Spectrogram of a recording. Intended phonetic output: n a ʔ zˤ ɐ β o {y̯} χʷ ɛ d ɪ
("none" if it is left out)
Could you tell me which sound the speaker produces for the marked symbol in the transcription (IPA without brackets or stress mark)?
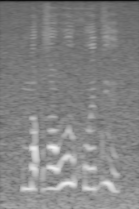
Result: y̯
